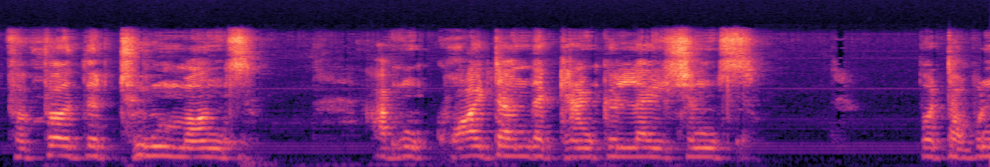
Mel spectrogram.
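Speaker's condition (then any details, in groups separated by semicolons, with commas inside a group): Traumatic brain injury; speech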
